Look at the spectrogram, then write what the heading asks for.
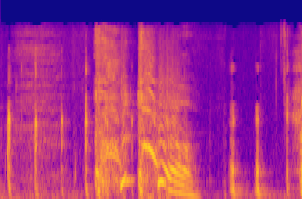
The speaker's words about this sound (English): Okay, well, let's get on to the app picks, because it sounds like your cough's coming on a bit. Because you've done too much talking.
